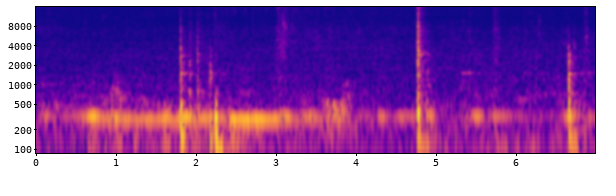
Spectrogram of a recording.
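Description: Saba banana fritters in batter sizzling in a nonstick frying pan, with a few sharp clicks of a spatula against the pan.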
